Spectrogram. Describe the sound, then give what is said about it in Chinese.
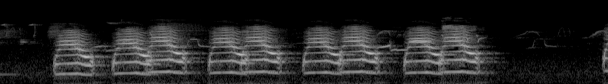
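A kitten meows in a long, sing-song run of about five bright, wavering phrases, each rising and falling in pitch so it sounds almost like singing, with no talking over it. “这是小猫在唱歌吗？啊，真的是小猫在唱歌，唱的真好听。”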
